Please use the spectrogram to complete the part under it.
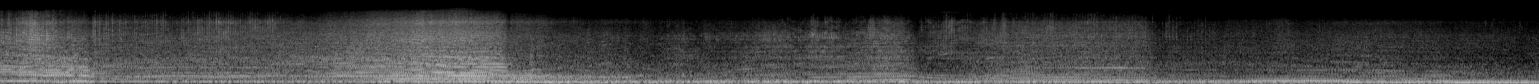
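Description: Race cars roar around a dirt speedway track in Texarkana, a loud continuous engine drone that swells and passes, with a faint announcer voice in the background.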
